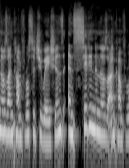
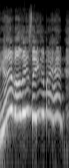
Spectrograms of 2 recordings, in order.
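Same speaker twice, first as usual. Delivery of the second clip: high, loud tearful burst; retold tearful cry; 12 semitones higher, 6 dB louder than usual. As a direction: blurt it out like bursting into tears. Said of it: "burst into tears and was like".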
